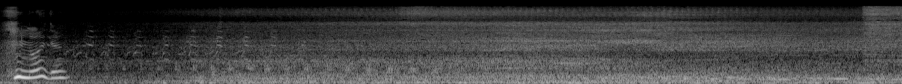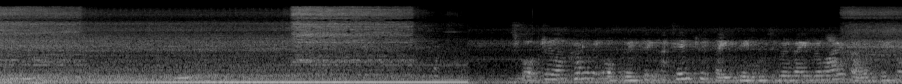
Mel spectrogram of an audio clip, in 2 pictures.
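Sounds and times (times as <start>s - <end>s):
train rolling over rails: 0.0s - 13.7s.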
